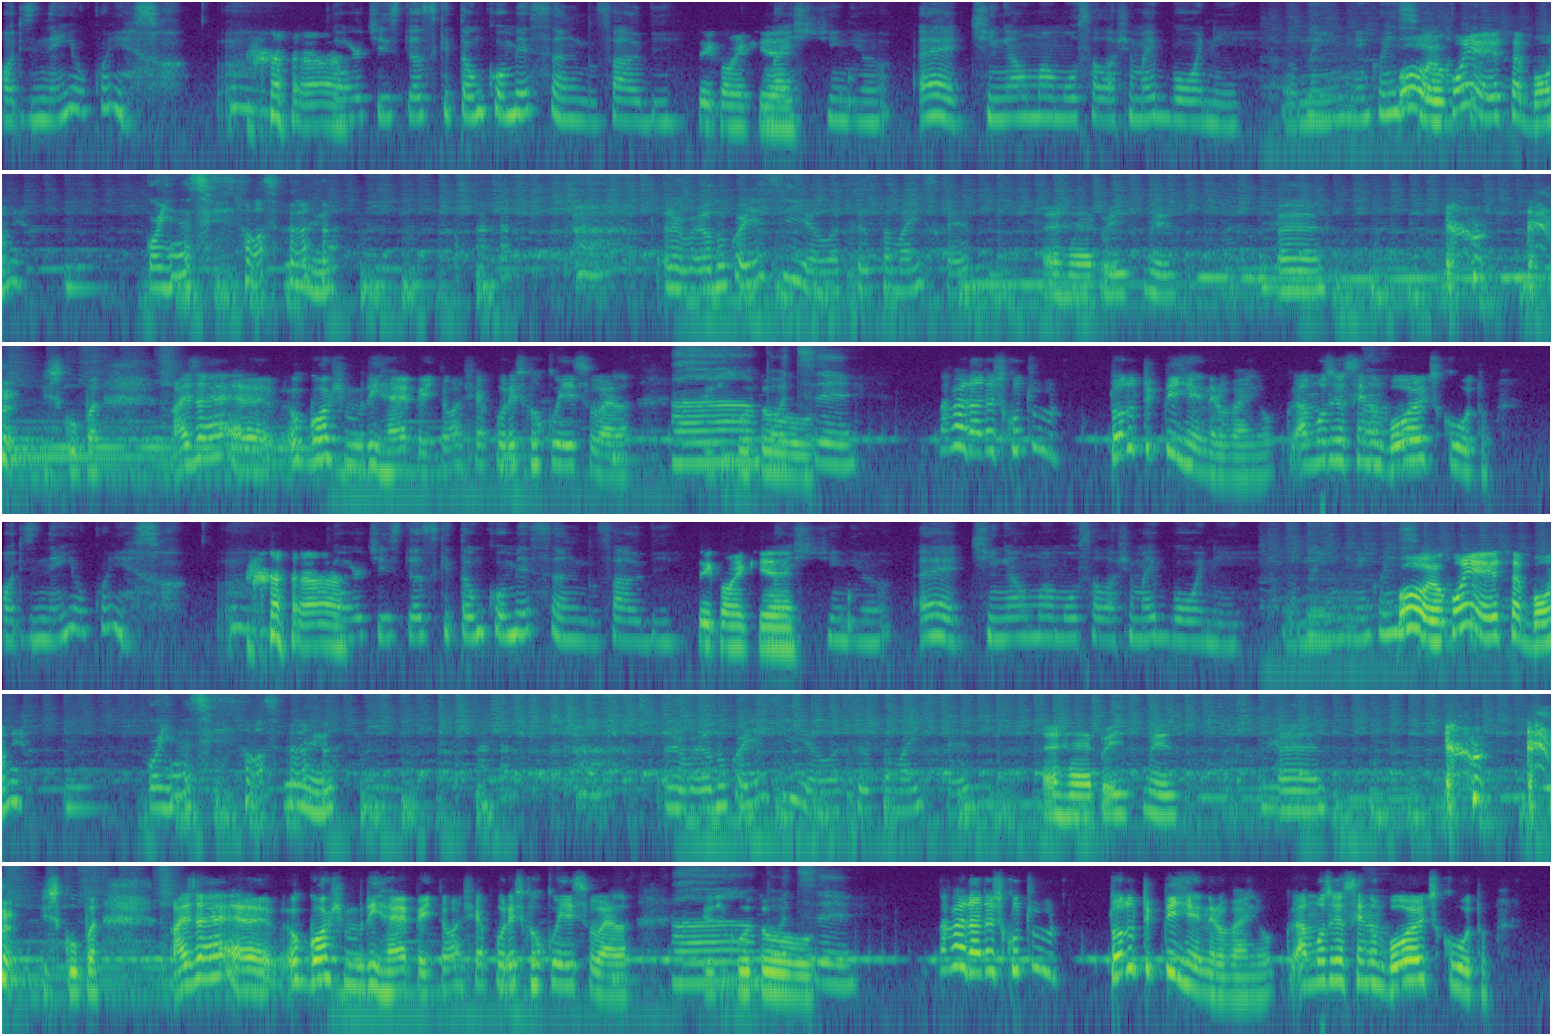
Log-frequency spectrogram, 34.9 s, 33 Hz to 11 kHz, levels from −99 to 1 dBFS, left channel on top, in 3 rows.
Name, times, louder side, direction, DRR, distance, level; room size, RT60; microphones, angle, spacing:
voice 1, 0.0-1.4 1.6-2.0 2.5-5.1 5.7-9.3 9.6-10.9 12.7-14.1 15.2-15.5 15.9-19.4 19.9-20.0 21.2-21.6 28.2-29.7 33.4-33.9, left 1 dB, 15° left, 0.4 m, -33 dB
voice 2, 1.8-2.6 5.2-5.9 10.5-11.8 13.7-14.1 19.4-20.5 21.1-21.2 22.4-22.8 23.0-28.1 28.5-29.3 30.3-31.2 31.5-34.4, right 7 dB, 85° right, 0.4 m, -23 dB
sound 1, 9.4-29.3, right 2 dB, 40° right, 0.7 m, -40 dB
sound 2, 20.6-25.6, left 7 dB, 55° left, 0.7 m, -39 dB
sound 3, 23.1-33.1, right 8 dB, 70° right, 1.0 m, -40 dB
2.8 x 2.2 x 2.4 m
head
